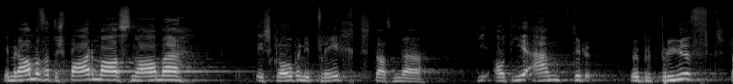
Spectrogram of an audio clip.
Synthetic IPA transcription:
ɪmɾɑːməfɔd̪əʃpɑːɾmaːsnɑːmə | ɪʃɡ̥loʊbənipflɪχtd̥ɑsmə | d̥iʔod̥iəʔæmt̪əɾ | ʏbəɾpɾyəft

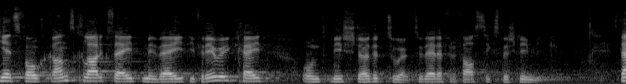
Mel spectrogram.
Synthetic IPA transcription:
ihɛtsfɔlkχɡ̥ɑnt͡skʰlˠɑːɾksɛɪtmɪɾʋɛɪd̥ifɾɪwikχɛɪt | ʊndmɪʃtœːdət͡suət͡sudɛɾəfəɾfɑsɪksb̥ɛʃtɪmːik | stæ

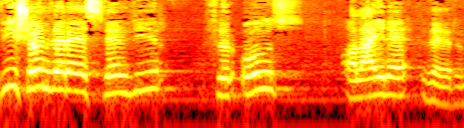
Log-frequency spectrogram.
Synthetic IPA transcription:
viːʃøːnvɛːʁəɛsvɛnviːɾ | fyʁʊns | alaɪnəvɛːʁən

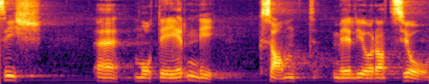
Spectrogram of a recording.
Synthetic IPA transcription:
sɪʃ | əmod̥ɛɾni | ksɑmtmeljoɾɑt͡sjoː

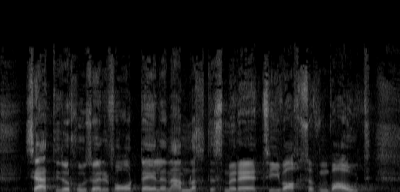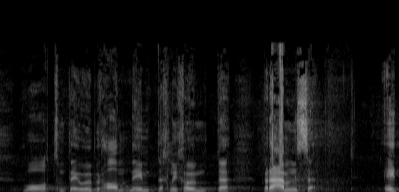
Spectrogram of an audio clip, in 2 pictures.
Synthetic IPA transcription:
sihɛt̪ːidʊɾχuːsʋɛləfɔːrtæɪlənæmləχd̥ɑsməɾɛt͡siːvɑχsəfɔmvɑlt | ʋɔt͡sʊmt̪ɛɪlʏbəɾɦɑntnɪmtəχliχœntəb̥ɾæmsə̰ | ɪ

